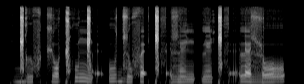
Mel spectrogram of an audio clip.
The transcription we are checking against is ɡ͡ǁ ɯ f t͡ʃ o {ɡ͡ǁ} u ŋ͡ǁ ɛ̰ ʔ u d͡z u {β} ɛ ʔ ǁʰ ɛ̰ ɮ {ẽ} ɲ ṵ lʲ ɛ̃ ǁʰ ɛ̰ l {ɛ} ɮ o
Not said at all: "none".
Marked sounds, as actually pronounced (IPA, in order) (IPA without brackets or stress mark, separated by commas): ǁʰ, f, ẽ, ɛ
